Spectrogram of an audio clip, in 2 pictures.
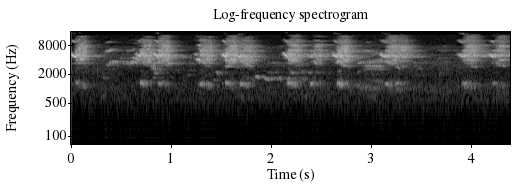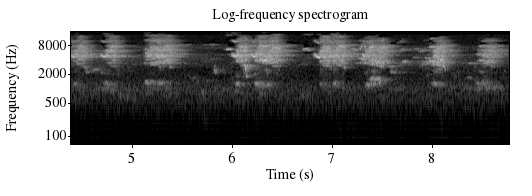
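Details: Rainbow lorikeets busy at different nesting holes in Australia give repeated bursts of harsh, piercing screeches, each burst lasting under a second and separated by short gaps.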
